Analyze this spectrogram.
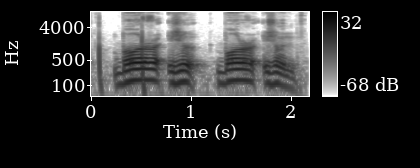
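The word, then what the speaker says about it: بُرْجٌ: Okay, so that, bu, ra, with sukun, bor. Never try, by the way, never try to pronounce this by itself. It's hard, and no Arabic words starts with sukun. So sukun, to pronounce the sukun, always you need the harf before it. Okay, so bor, see how it's easy right now, bor. Then you add jim, borjun.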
